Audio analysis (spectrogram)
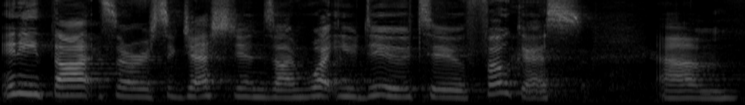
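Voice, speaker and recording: A woman's voice: medium pitch, takes it slowly, fairly bright tone. A woman co-leading a workshop who asks the group for input and affirms each answer. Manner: affirming, inviting responses. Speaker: workshop co-facilitator.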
